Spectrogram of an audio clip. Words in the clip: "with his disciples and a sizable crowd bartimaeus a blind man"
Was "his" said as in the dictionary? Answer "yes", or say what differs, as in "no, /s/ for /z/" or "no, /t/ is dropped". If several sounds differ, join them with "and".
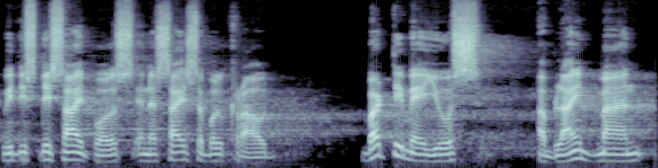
no, /s/ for /z/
